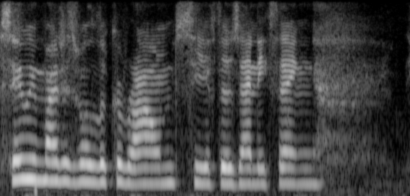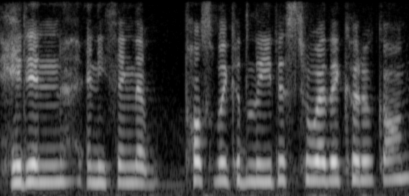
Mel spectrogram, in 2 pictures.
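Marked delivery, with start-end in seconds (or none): none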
